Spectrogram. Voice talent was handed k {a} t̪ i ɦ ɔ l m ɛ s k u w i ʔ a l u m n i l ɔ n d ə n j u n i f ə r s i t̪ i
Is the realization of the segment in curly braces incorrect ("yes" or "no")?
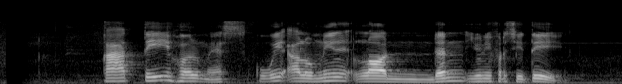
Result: no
